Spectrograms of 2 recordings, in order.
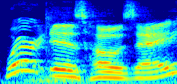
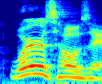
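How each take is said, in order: First: The words 'where is' are said in full. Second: The words 'where is' are contracted to 'where's'. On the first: This sounds robotic, like a textbook. The speaker calls it wrong. "But it's not going to say" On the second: This is how people naturally talk. The speaker calls it right. "you're going to say"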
